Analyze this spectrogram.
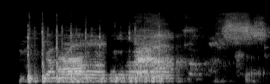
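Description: Dogs bark and growl excitedly, a loud, rough burst of snarling followed by a couple of sharper barks and a higher, hissy yelp at the end.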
